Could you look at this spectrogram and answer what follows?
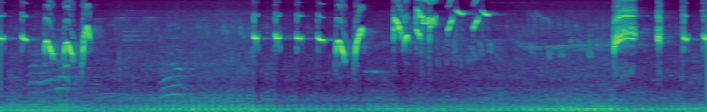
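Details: Anis Merah, the orange-headed thrush, kept as a songbird in North Bali. It sings a mix of repeated short whistles, twisting slurred phrases and scratchy high bursts, with a quieter pause near the middle and a low background hum.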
